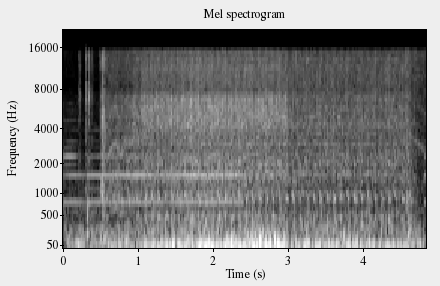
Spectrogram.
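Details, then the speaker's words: 2004 Chevrolet Silverado 2500 HD 6.0 V8 with P0300 misfire, cranked with key on and foot to the floor to test for a stuck valve: steady, even starter rhythm, nice steady cadence. "but it's a nice steady cadence so I'm gonna do what I've already done which is quick relative compression"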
